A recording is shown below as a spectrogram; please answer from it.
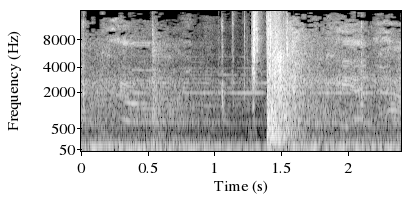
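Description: Film score music over a steady low drone, with a single loud bang, like a gunshot or trailer boom, about one and a half seconds in, ringing out briefly.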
